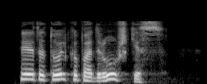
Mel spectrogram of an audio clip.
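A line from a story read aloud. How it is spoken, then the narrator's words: Brisk, suddenly lively. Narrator (Russian): бодро проговорил вдруг Павел Павлович, совершенно оживившись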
